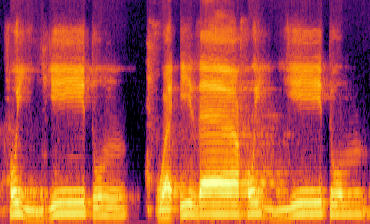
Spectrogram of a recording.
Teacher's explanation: Ya tamkinnya i-nya itu panjang bacaan dua harokatnya, yaitulah tamkinnya. Sedangkan ya bertasydidnya tidak disebut tamkin, hanya pendaskan itu ada tasydid ya, ya ada ya lagi ya.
